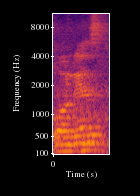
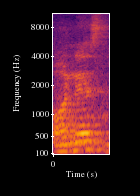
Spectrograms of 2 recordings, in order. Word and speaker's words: honest: Then here is honest, actually adjective. Honest, that means is not pronounced.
